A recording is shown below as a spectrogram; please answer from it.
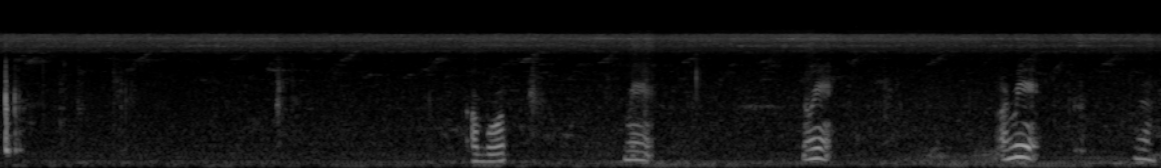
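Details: Very thirsty goat in the countryside on a hot day, giving four short, wavering, harmonic bleats spaced about one to one and a half seconds apart, over a steady high insect drone.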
